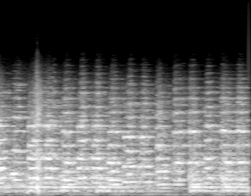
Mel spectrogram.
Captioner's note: thud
